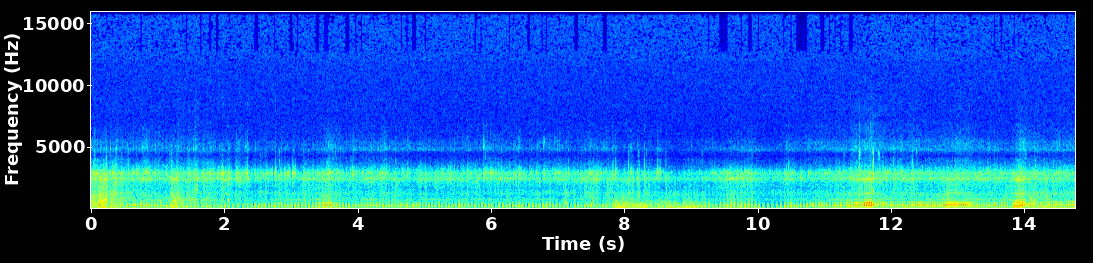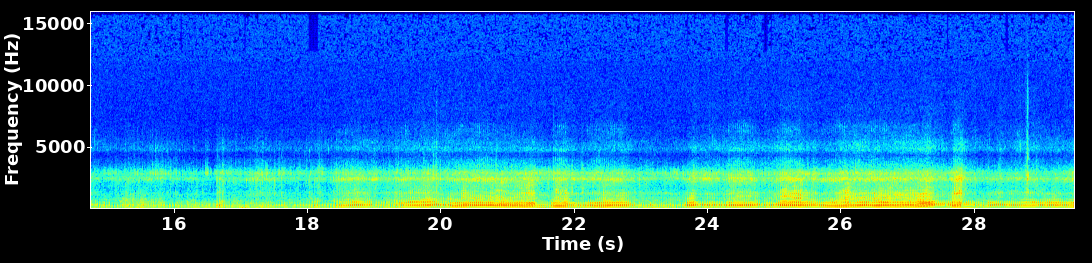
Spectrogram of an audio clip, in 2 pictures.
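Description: Enduro motorcycle engine running under load on a rough dirt trail, its revs rising and falling with the throttle and louder through the second half. Frequent knocks and rattles from the bike jolting over stones sound through it, heard from the rider's helmet camera.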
